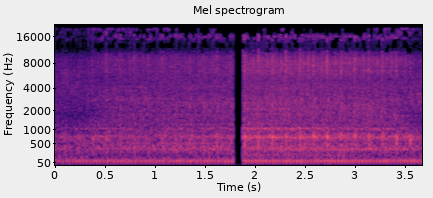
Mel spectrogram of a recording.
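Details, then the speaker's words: Subaru 2.0 petrol engine running with a regular light knock, about three to four per second, traced to the fourth cylinder on the starter side. It occurs only when hot and persists after a new timing belt kit and idler; the cause is unknown. "Вот с четвёртого цилиндра от стартера."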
